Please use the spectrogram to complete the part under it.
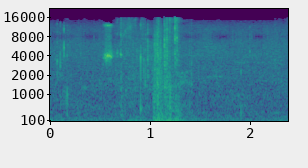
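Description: A door swings shut with a heavy thud.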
